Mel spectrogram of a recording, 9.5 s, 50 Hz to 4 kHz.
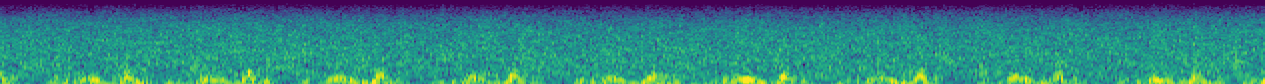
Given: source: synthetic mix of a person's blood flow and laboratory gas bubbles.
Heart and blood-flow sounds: Doppler ultrasound of blood flow; precordium
4.80-4.85 s: bubbles
From the record:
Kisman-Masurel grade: 112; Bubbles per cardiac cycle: 1 to 2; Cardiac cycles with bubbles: 1 to 10%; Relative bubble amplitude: moderate (0.250 to 0.450); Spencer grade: 1 (occasional bubble signal discernible with the cardiac motion signal, with majority of cardiac periods free of bubbles); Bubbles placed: anywhere in the cardiac cycle

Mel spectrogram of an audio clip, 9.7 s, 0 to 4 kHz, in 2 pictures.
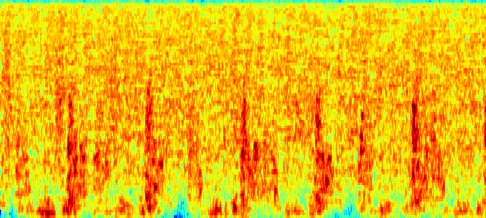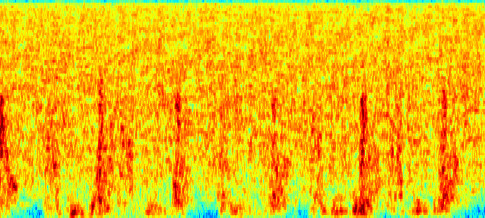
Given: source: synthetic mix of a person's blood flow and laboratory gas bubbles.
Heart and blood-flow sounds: Doppler ultrasound of blood flow; precordium
no bubbles
From the record:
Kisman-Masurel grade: 000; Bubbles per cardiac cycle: 0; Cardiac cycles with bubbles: 0%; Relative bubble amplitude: no bubbles discernible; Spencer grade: 0 (complete lack of bubble signals)

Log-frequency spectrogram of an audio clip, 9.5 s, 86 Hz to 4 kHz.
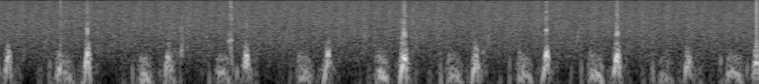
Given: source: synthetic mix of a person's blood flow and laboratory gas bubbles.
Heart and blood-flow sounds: Doppler ultrasound of blood flow; precordium
2.28-2.33 s: bubbles
2.87-2.96 s: bubbles
From the record:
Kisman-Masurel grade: 122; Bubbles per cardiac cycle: 1 to 2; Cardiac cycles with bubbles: 10 to 50%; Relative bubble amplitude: moderate (0.250 to 0.450); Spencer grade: 2 (many but less than half of the cardiac periods contain bubble signals, singularly or in groups); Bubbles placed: only in the low amplitude regions of the cardiac cycle

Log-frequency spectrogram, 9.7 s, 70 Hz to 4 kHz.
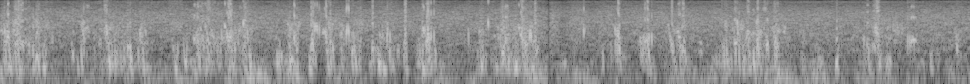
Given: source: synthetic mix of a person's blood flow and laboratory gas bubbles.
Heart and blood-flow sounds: Doppler ultrasound of blood flow; precordium
0.00-0.55 s: bubbles
0.69-1.52 s: bubbles
1.69-2.58 s: bubbles
2.73-3.01 s: bubbles
3.05-3.65 s: bubbles
3.67-4.11 s: bubbles
4.14-4.45 s: bubbles
4.65-4.72 s: bubbles
4.75-5.42 s: bubbles
5.79-5.89 s: bubbles
6.00-6.28 s: bubbles
6.37-6.55 s: bubbles
6.64-6.91 s: bubbles
6.96-7.06 s: bubbles
7.21-7.92 s: bubbles
8.32-8.43 s: bubbles
8.62-9.21 s: bubbles
9.27-9.41 s: bubbles
9.54-9.62 s: bubbles
From the record:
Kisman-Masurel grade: 444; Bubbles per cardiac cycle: continuous sound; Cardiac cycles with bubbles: 100%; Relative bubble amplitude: maximal (0.775 to 0.999); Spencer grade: 4 (maximum detectable bubble signal sounding continuously throughout systole and diastole of every cardiac period, and overriding the amplitude of the normal cardiac signals); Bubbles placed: anywhere in the cardiac cycle

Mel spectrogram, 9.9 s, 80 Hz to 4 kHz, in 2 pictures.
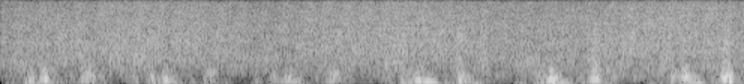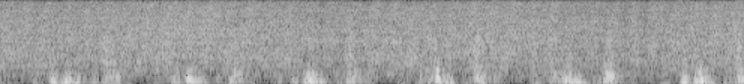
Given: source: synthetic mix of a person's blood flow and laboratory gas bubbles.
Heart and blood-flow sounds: Doppler ultrasound of blood flow; precordium
no bubbles
From the record:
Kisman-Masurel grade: 000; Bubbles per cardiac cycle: 0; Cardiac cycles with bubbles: 0%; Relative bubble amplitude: no bubbles discernible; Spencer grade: 0 (complete lack of bubble signals)

